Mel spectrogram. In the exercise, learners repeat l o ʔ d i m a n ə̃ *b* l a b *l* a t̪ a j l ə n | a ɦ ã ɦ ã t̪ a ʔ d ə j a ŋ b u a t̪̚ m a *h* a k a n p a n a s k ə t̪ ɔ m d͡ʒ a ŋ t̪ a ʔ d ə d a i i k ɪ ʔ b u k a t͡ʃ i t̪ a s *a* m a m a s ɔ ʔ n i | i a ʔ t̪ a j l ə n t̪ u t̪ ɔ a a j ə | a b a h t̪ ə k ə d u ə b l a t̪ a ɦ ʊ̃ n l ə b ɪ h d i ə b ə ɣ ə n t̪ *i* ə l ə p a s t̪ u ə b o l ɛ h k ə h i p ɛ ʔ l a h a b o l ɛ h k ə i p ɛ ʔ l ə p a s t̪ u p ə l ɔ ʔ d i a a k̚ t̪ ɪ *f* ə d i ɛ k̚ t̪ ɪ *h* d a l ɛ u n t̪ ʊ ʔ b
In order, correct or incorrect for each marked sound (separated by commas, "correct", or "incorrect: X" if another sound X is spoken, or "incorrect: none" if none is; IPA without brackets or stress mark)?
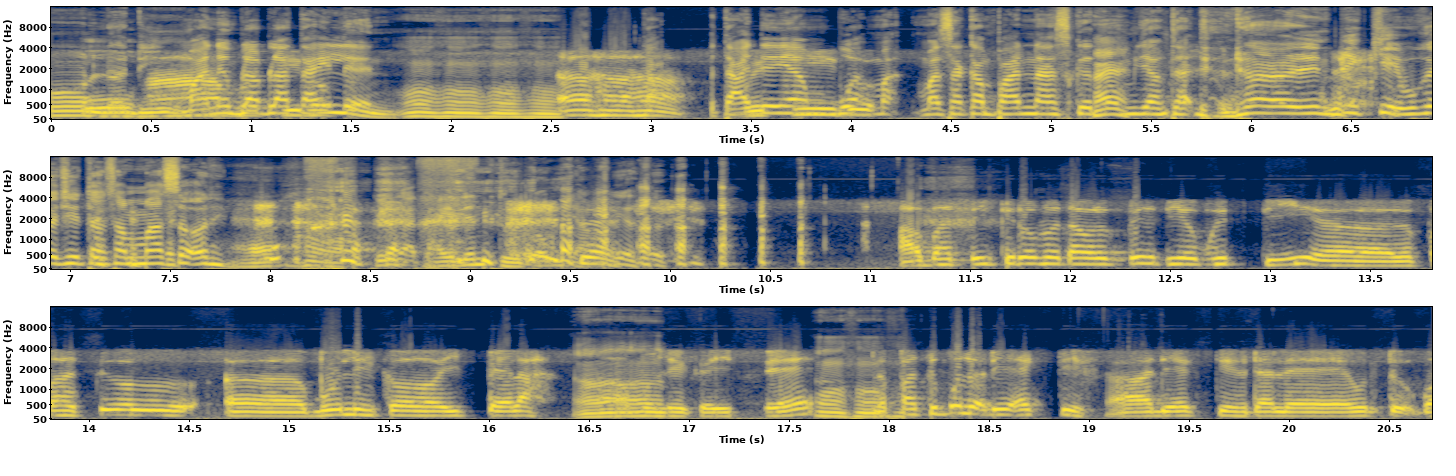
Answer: correct, correct, incorrect: s, correct, correct, correct, incorrect: f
